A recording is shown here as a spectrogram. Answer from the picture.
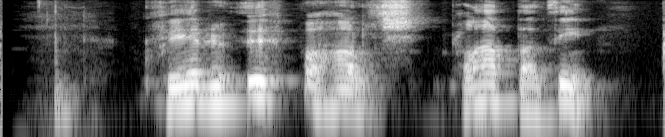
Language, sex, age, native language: Icelandic, male, 60-69, Icelandic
